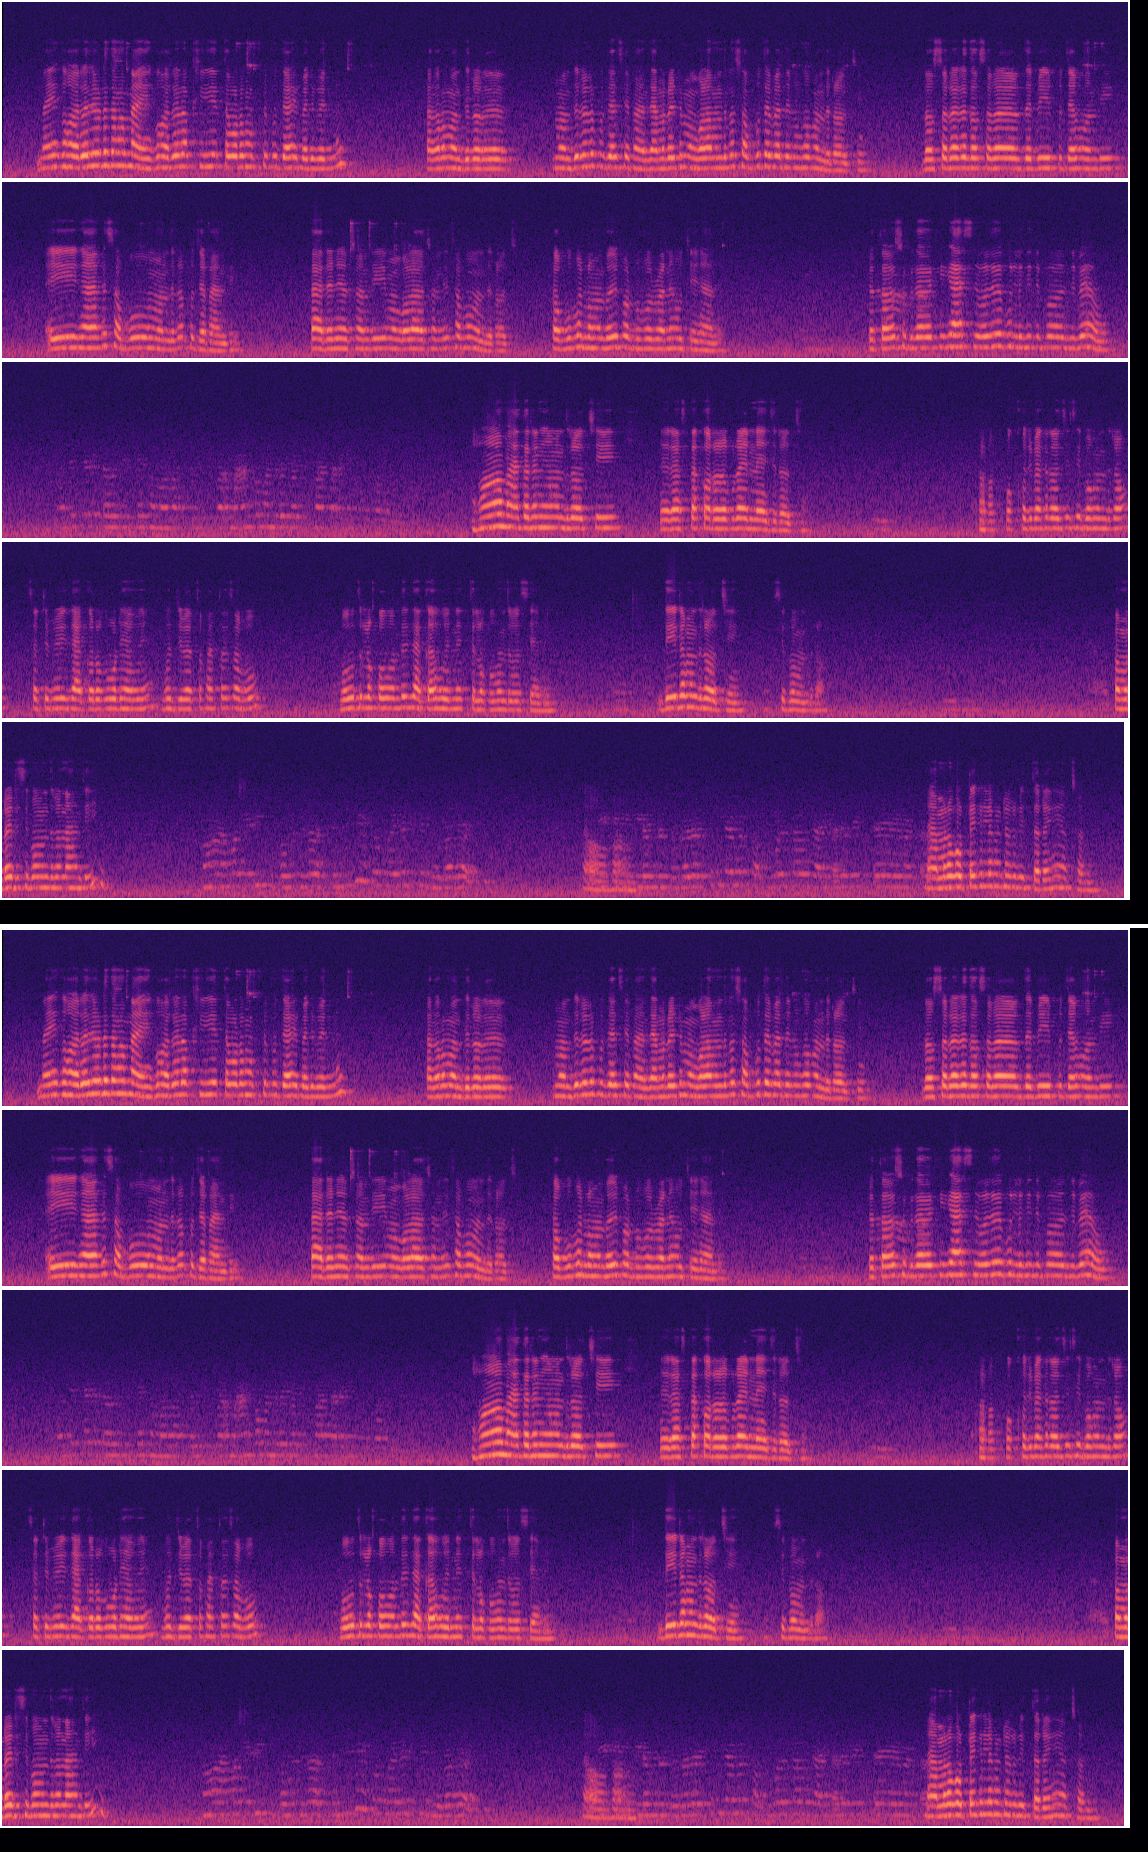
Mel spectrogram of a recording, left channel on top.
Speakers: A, on the right; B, in the centre.
A: ନାଇଁ ଘରେ ଯୋଉଟା ତାଙ୍କର ନାଇଁ ଘରେ ରଖିକି ଏତେ ବଡ଼ ମୂର୍ତ୍ତି ପୂଜା ହେଇପାରିବେନି ନା। ତାଙ୍କର
B: ହୁଁ
A: ମନ୍ଦିରରେ
B: ଏଇ ଯେ
A: ମନ୍ଦିରରେ ପୂଜା ସେ ପାଆନ୍ତି ଆମର ଏଇଠି ମଙ୍ଗଳା ମନ୍ଦିର ସବୁ ଦେବାଦେବୀଙ୍କ ମନ୍ଦିର ଅଛି। ଦଶରାରେ
B: ହଁ
A: ଦଶରା
B: ହଁ
A: ଦେବୀ ପୂଜା ହୁଅନ୍ତି ଏଇ ଗାଁ ରେ ସ୍ ସବୁ ମନ୍ଦିର ପୂଜା ପାଆନ୍ତି ତାରିଣୀ
B: ହୁଁ
A: ଅଛନ୍ ତି ମଙ୍ଗଳା ଅଛନ୍ତି ସବୁ ମନ୍ଦିର ଅଛି ସବୁ ଭଲ ମନ୍ଦ ବି ପର୍ବପର୍ବାଣି ହଉଛି ଏ ଗାଁରେ।
B: ହୁଁ ହୁଁ
A: କେତେବେଳେ
B: ତା ମା
A: ସୁବିଧା
B: ମା
A: ଦେଖିକି ଆସିବ ଯେ ବୁଲିକି ଯିବ ଯିବେ ଆଉ।
B: ହଁ ଦେଖିବା କେତେବେଳେ ଦେଖିଆ ସମୟ ବାହାର କରିକି ଯିବା ଆଉ ମାଙ୍କ ମନ୍ଦିର ବି ଅଛି ମା ତାରିଣୀ ଙ୍କ ମନ୍ଦିର?
A: ହଁ ମା ତାରିଣୀଙ୍କ ମନ୍ଦିର ଅଛି ରାସ୍ତା କରରେ ପୁରା ଏନ୍ଏଚ୍ ରେ ଅଛି।
B: ହୁଁ।
A: ଆଉ ପୋଖରୀ ପାଖରେ ଅଛି ଶିବ ମନ୍ଦିର ସେଠି ବି ଜାଗରକୁ
B: ହଁ
A: ବଢ଼ିଆ ହୁଏ। ଭୋଜି ଭାତ ଫାତ ସବୁ
B: ହଁ
A: ବୋହୁତ
B: ହଁ
A: ଲୋକ ହୁଅନ୍ତି ଜାଗା ହୁଏନି ଏତେ ଲୋ ବନ୍ଧୁ ବସିବା ପାଇଁ।
B: ଅଁ ହ।
A: ଦି ଟା ମନ୍ଦିର ଅଛି ହୁଁ ଶିବ ମନ୍ଦିର।
B: ଉଁ ହୁଁ।
A: ଆଉ ତମର ହେଠି ଶିବ ମନ୍ଦିର ନାହାନ୍ତି?
B: ହଁ ଆମର ସେଇଠି ଶିବ ମନ୍ଦିର ଅଛନ୍ତି ଯେ କଣ କହିଲେ ଟିକେ ଦୂରରେ ଅଛି।
A: ଓହୋ
B: ଦି ତିନି କିଲୋମିଟର ଦୂରରେ ଅଛି ବୋଲି ଆମର ସବୁବେଳେ ତ ଆଉ ଯାଇପାରିବୁ ନି ଏତେ ବାଟ୍
A: ନା ଆମର ଗୋଟେ କିଲୋମିଟର ଭିତରେ ହିଁ ଅଛନ୍ତି।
